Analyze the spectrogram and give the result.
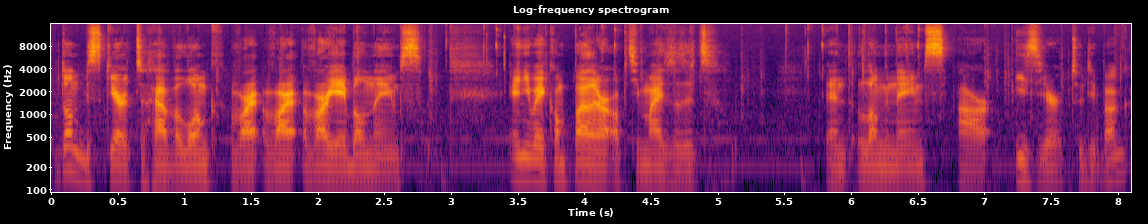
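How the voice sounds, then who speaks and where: A game streamer with a mixed Russian and French accent gives chatty, filler-heavy commentary as he plays, breaking into bursts of excitement. His voice is on the low side at a moderate pace, with faint music behind him.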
